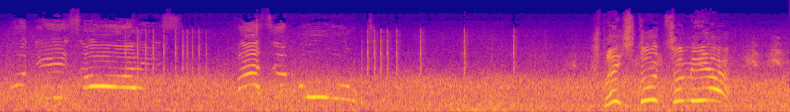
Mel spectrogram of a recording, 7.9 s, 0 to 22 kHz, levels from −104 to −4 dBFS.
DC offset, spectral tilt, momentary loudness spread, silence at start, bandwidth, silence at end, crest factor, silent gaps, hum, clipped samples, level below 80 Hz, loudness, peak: under 0.1%; -5.5 dB/octave; 14 LU; 0 s; 13 kHz; 0 s; 14 dB; none; none; under 0.1%; -44 dBFS; -21 LUFS; -6 dBFS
